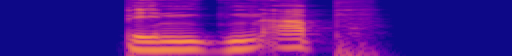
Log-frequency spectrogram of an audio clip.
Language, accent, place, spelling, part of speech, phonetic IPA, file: German, Germany, Berlin, binden ab, verb, [ˌbɪndn̩ ˈap], De-binden ab.ogg
- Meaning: inflection of abbinden: 1. first/third-person plural present 2. first/third-person plural subjunctive I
